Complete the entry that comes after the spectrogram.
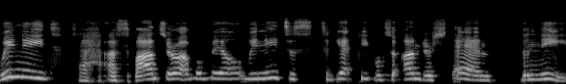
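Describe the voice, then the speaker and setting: In a raised, projected voice, a woman speaks at a moderate pace with lively intonation, a high pitch and a bright, sharp tone, the sound dry and close with no echo. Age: 80s+. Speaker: transit advocate. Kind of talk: advocacy appeal.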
